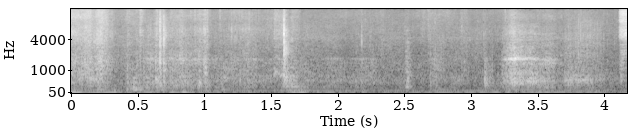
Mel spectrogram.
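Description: Foil-faced insulation padding being pressed and handled by hand on a truck cab floor: rustling and crinkling with a few sharp taps.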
